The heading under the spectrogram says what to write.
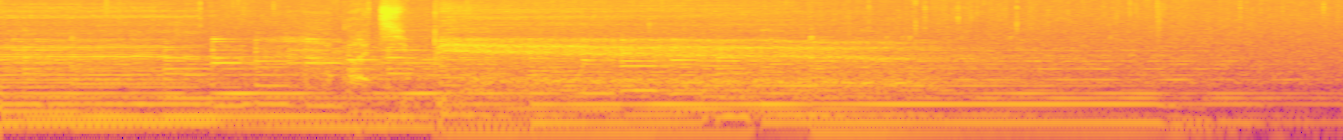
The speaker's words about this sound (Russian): Это просто дождь. Он снова плачет за моим окном.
